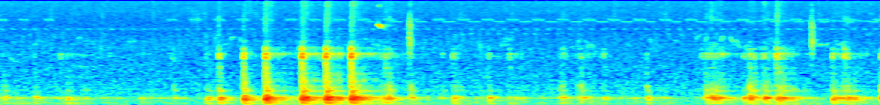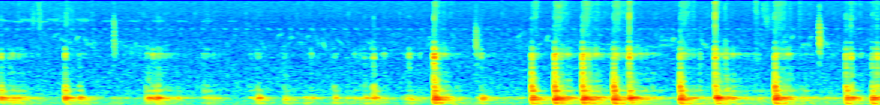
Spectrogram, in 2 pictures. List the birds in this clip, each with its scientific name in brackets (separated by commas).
Somali Tit (Melaniparus thruppi)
